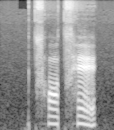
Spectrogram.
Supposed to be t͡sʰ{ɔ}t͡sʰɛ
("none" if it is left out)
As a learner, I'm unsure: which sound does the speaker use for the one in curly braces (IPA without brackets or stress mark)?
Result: ɔ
